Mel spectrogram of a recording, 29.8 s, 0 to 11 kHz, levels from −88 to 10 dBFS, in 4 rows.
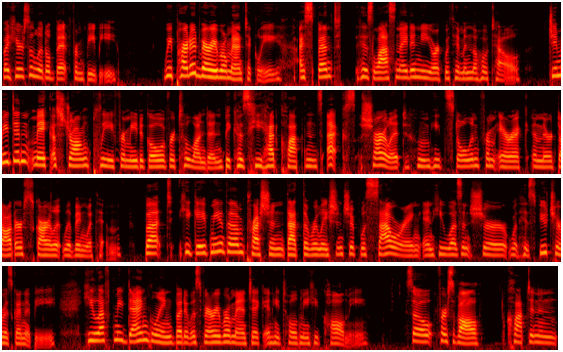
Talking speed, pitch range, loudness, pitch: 195 wpm, 195-245 Hz, -33 LUFS, 215 Hz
